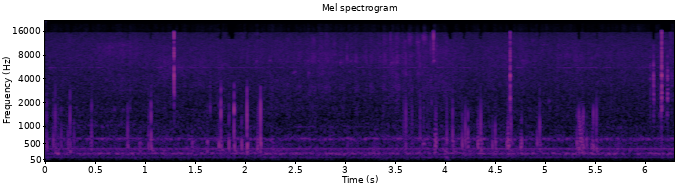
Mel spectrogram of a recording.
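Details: Breathing from a small animal named Wally, with irregular wet clicks and crackly, motor-boat-like gurgles over a steady humming background: gurgling respiratory sounds.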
